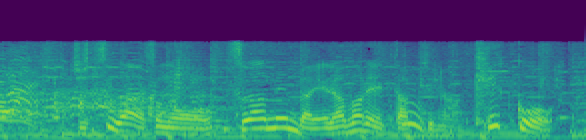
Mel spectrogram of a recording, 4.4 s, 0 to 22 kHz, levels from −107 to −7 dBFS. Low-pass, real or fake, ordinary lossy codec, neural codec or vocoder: 7.2 kHz; real; none; none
